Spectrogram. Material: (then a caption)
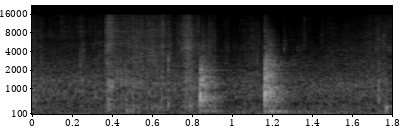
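Steel. Knocking on the massive steel front bumper of a Concorde Cruiser 791 4x4 off-road motorhome, which, along with its shackles, is certified for towing. A few short, solid knocks with a firm midrange tone die away quickly with only a brief ring. The bumper sounds like real solid steel, not plastic.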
